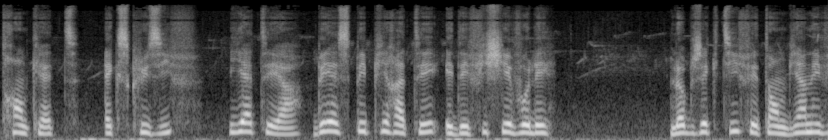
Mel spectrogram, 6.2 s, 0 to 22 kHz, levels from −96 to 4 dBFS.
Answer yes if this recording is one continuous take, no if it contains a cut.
no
